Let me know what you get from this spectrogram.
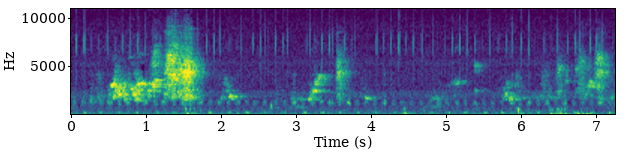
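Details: Newborn English Springer Spaniel puppies only hours old, on their first day, June 10, 2016; thin, high squeaky whimpers and squeals come in short bursts, loudest early on, over a steady low rhythmic pulsing.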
